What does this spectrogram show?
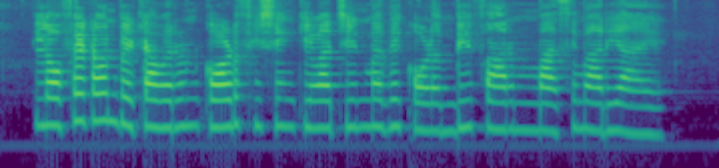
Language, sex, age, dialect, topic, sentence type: Marathi, female, 31-35, Northern Konkan, agriculture, statement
